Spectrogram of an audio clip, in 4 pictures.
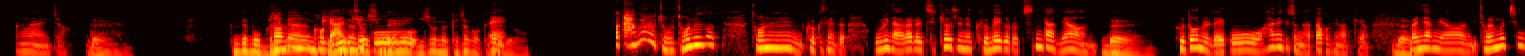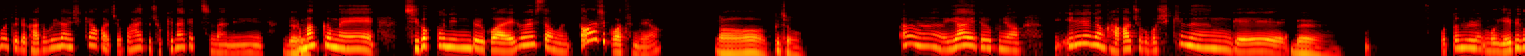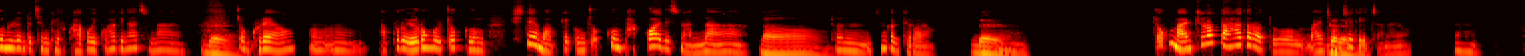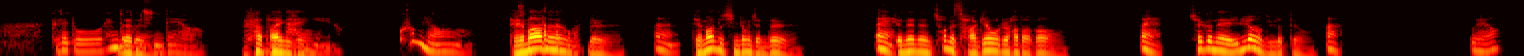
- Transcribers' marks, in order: tapping; other background noise; laughing while speaking: "아"
- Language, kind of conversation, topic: Korean, unstructured, 미래에 어떤 직업을 갖고 싶으신가요?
